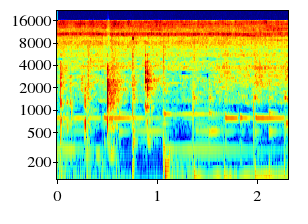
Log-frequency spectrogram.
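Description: Background music holding steady notes in a gap between sung lines, over a wooden spatula stirring and scraping frying onions and tomatoes in a pan. A few sharp taps come about half a second to a second in.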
